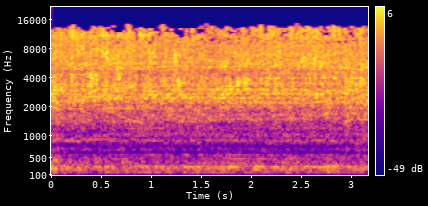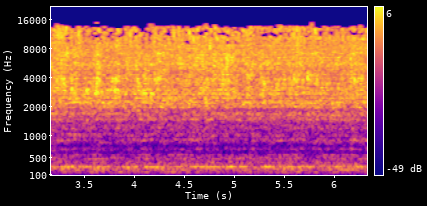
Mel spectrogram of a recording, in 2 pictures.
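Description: Water running steadily.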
